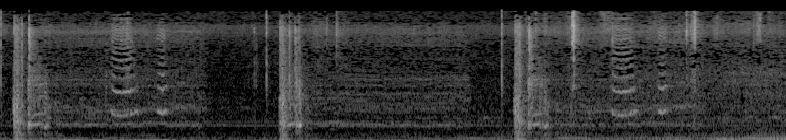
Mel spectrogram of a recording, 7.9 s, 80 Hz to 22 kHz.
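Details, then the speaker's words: Power-folding side mirror squeaking as it folds; steady motor hum under a high chirping squeak from a dry pivot, fixed by spraying WD-40 or another lubricant with the mirror folded forward. "if the side mirror got a sound squeezing like this"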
